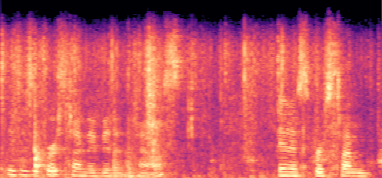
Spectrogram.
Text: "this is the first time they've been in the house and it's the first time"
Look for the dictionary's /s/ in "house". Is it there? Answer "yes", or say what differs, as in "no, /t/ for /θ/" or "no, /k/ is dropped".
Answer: yes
